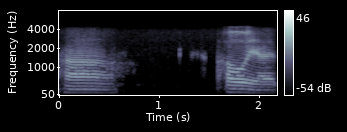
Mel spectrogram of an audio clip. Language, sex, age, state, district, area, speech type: Marathi, male, 30-45, Maharashtra, Yavatmal, urban, conversation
